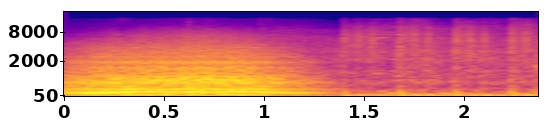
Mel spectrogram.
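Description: Television static hiss over a steady low hum, an intro transition effect, lasting about a second and a half before dropping away.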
